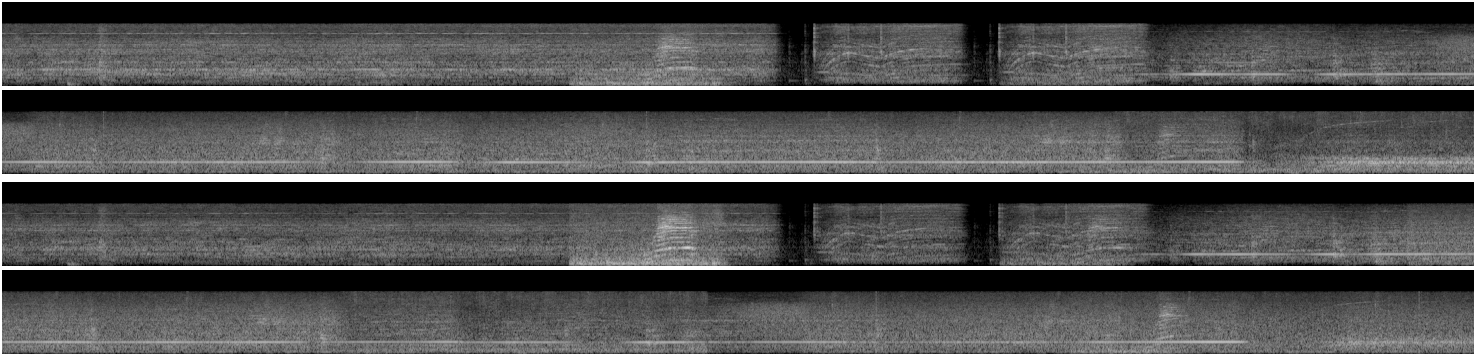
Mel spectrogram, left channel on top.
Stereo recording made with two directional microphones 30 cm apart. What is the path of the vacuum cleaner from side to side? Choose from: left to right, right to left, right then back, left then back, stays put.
right then back.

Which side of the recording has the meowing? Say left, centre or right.
right.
